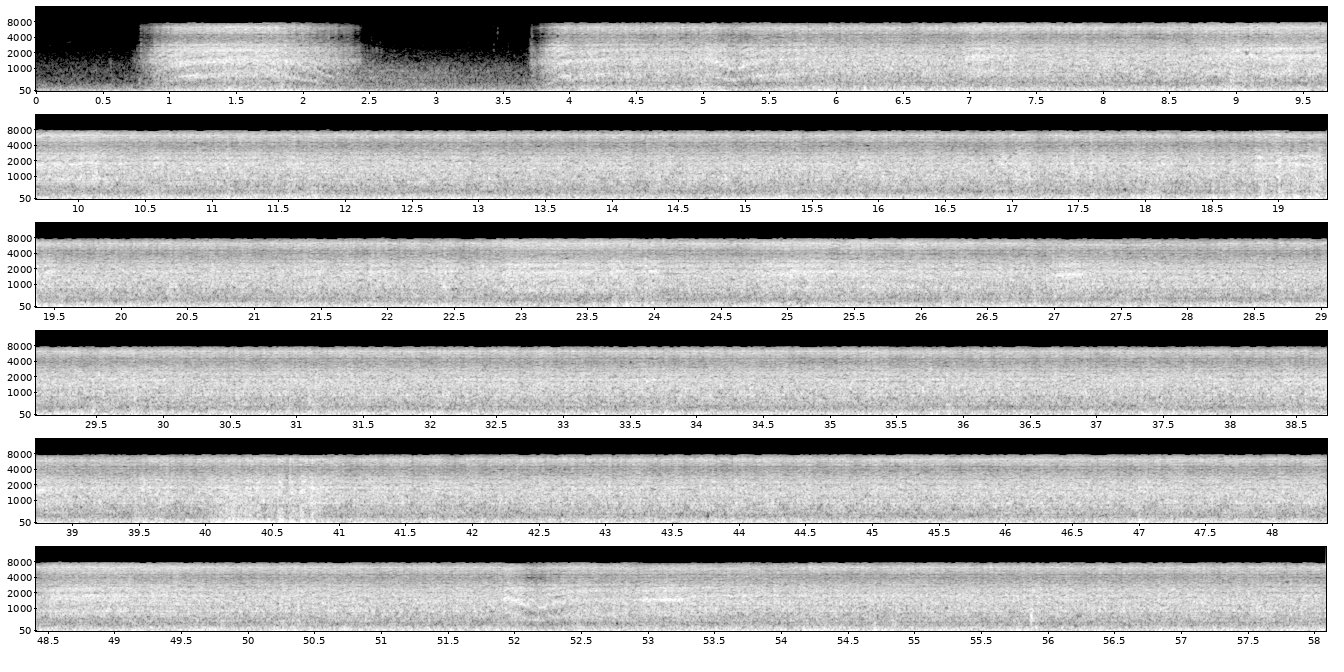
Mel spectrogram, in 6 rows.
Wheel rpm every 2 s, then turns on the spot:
40, 20, 170, 230, 230, 230, 230, 230, 230, 230, 230, 230, 230, 230, 230, 230, 240, 230, 240, 230, 240, 230, 230, 230, 230, 230, 200, 230, 230.
none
